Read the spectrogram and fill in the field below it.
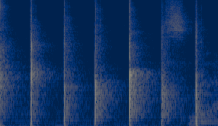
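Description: Six sharp hand claps in a steady, even rhythm, each a crisp slap that fades quickly, with no talking over them.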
